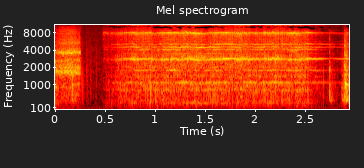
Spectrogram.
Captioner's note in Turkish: Telefonun zil sesi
